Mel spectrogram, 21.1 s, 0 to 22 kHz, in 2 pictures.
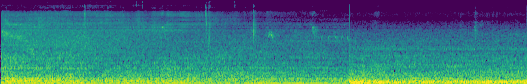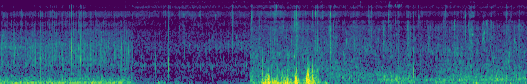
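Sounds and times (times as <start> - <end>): road vehicle rumbling: 0.0 - 13.2.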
